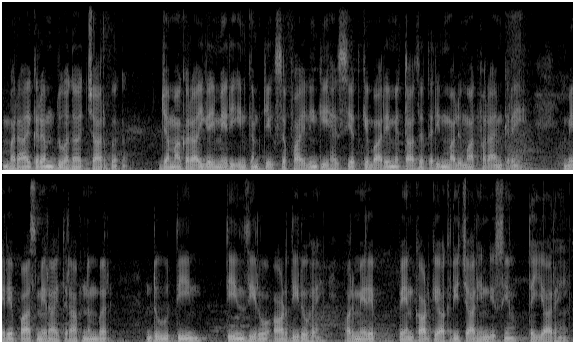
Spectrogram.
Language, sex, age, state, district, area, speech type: Urdu, male, 18-30, Uttar Pradesh, Saharanpur, urban, read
